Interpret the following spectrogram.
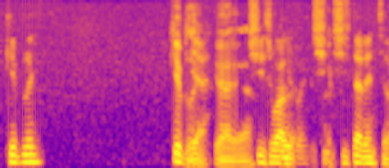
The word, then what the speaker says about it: Ghibli: Is it Ghibli or Ghibli? Ghibli. Ghibli. Yeah. She's dead into that. She turns 16 next week. Damn, bro. That's just wild, mate. Wow, sweet 16. Hey, Studio Ghibli is some wholesome shit.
